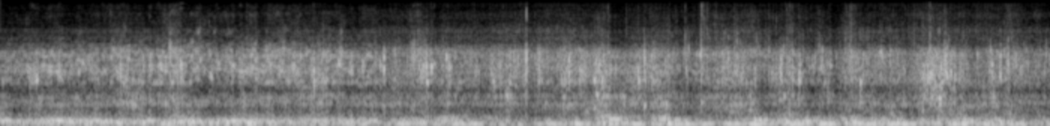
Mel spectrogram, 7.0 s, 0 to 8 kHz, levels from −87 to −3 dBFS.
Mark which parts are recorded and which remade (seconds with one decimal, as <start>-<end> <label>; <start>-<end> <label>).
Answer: 0.0-2.5 remade; 2.5-7.0 recorded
